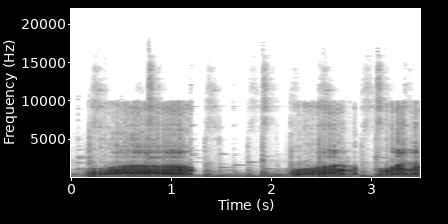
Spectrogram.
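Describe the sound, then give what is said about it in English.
A frog croaks in three loud, raspy bursts: one long, drawn-out croak followed by two shorter ones in quick succession, with no talking. “The frog liked to sing, especially when there was a full moon. He would croak.”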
